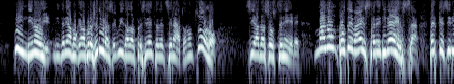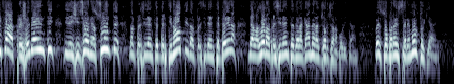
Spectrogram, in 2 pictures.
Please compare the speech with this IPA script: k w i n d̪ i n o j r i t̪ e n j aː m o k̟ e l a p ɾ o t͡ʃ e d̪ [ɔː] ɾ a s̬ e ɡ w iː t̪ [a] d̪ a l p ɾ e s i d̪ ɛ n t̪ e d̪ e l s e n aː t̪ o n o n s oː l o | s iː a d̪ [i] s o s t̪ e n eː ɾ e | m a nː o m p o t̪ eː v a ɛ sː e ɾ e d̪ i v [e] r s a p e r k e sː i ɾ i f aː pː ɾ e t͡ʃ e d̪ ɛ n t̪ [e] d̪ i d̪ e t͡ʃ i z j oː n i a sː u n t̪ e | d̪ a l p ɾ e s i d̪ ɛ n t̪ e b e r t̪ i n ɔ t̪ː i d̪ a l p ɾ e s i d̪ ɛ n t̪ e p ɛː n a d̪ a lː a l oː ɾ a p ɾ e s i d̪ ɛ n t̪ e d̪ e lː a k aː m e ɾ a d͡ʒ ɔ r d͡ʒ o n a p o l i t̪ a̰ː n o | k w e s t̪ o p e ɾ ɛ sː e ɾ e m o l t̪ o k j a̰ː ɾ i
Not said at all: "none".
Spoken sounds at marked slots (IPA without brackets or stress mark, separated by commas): uː, a, a, ɛ, i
